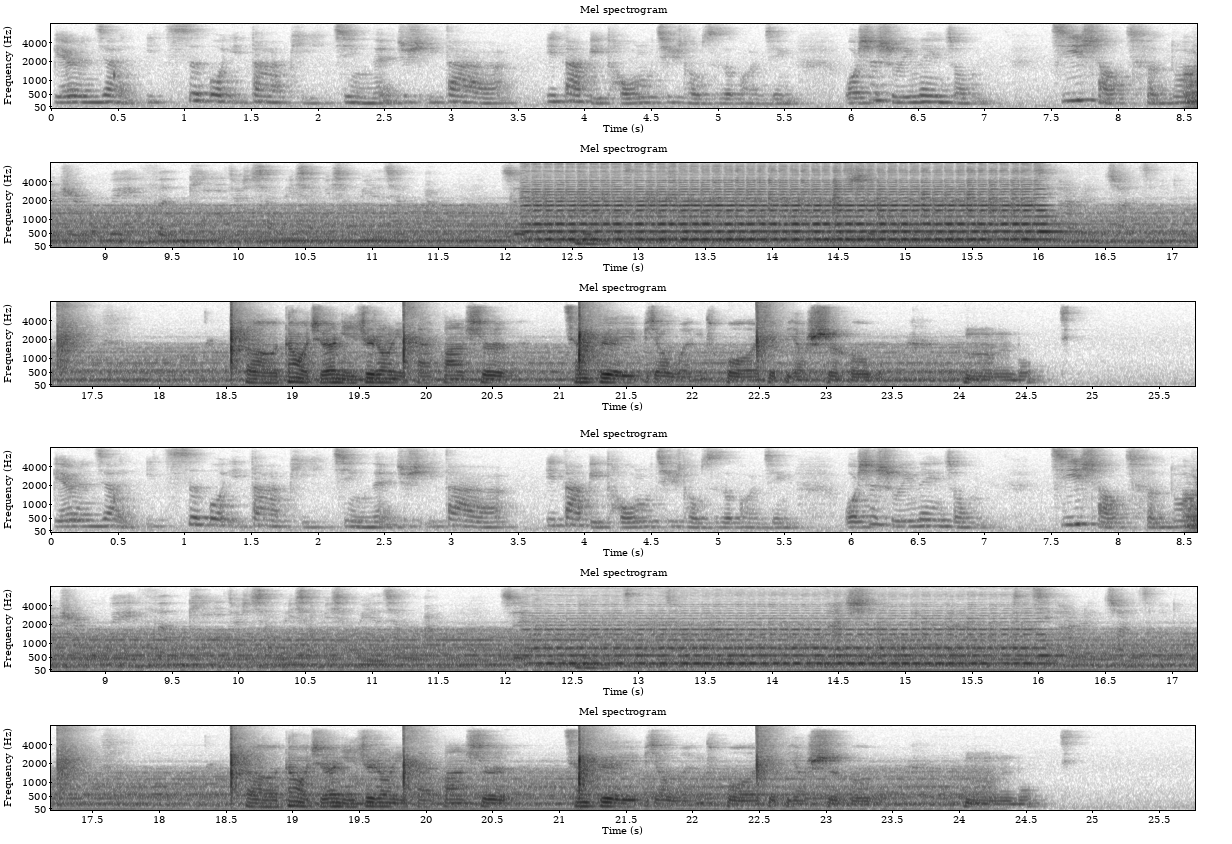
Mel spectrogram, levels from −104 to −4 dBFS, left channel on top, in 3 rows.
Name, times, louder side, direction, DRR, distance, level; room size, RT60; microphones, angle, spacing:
voice 1, 0.0-3.4 3.7-7.0 7.5-11.5 12.0-13.6 14.4-17.2 17.5-17.8, equal, 55° right, 0 dB, 4.4 m, -44 dB
sound 1, 8.5-24.3, equal, 35° right, 2.7 m, -36 dB
Bowed string instrument, 12.1-16.4, left 5 dB, 65° left, 0.7 m, -27 dB
sound 2, 17.2-17.5 18.5-18.8 19.8-20.1 21.1-21.5 22.5-22.7, left 1 dB, 5° left, 0.4 m, -27 dB
voice 2, 18.6-20.6 21.0-24.8, left 2 dB, 30° left, 9 dB, 1.0 m, -28 dB
9.0 x 5.5 x 7.7 m, 0.39 s
head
